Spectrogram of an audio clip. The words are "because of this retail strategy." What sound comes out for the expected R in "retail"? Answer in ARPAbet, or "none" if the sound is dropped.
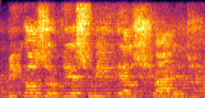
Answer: W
